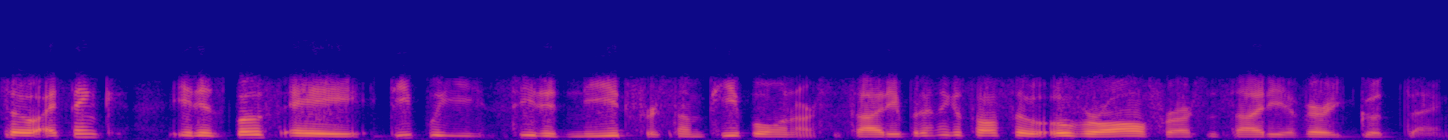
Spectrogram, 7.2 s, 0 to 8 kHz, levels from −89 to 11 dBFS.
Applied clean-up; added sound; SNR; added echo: none; none; none; none.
